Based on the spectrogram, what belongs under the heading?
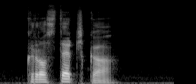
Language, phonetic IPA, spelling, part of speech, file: Polish, [krɔˈstɛt͡ʃka], krosteczka, noun, Pl-krosteczka.ogg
